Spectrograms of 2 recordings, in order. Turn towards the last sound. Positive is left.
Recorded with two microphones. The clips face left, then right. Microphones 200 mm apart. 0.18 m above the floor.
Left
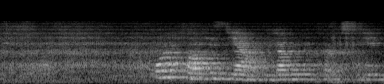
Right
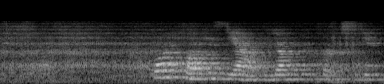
turn(degrees=-75)  # may be behind; listen again after turning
